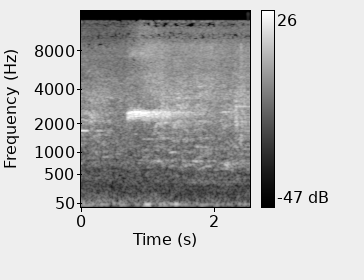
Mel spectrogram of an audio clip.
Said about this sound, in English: And we've got a whistle. And I believe a penalty has been assessed here, or matching penalties.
